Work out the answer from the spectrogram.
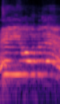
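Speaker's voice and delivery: very loud, full, big, thick voice. Showing different ways to use the voice, the speaker calls out: big, thick voice. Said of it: "more of a big, thick sound".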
